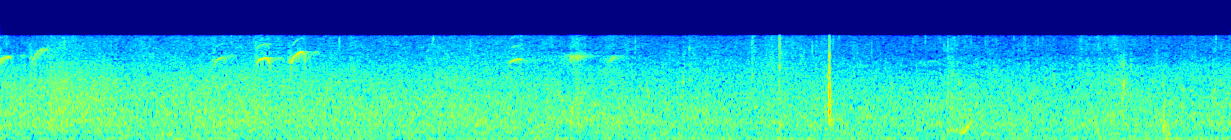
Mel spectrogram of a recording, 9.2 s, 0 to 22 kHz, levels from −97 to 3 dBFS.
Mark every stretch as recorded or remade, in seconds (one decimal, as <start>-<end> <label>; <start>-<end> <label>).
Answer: 0.0-4.0 recorded; 4.0-4.6 remade; 4.6-9.2 recorded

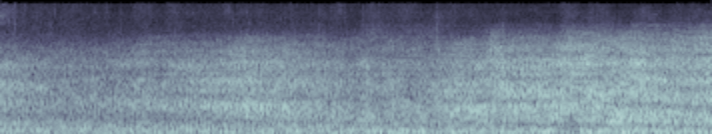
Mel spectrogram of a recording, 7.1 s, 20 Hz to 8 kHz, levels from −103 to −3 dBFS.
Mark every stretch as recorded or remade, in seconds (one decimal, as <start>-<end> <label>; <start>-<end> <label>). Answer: 0.0-3.5 recorded; 3.5-5.0 remade; 5.0-5.4 recorded; 5.4-6.3 remade; 6.3-7.1 recorded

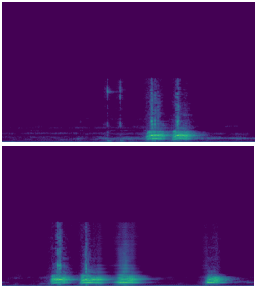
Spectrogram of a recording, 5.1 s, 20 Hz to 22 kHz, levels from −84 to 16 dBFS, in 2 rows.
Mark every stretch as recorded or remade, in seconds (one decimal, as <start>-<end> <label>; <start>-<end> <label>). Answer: 0.0-3.5 recorded; 3.5-4.6 remade; 4.6-5.1 recorded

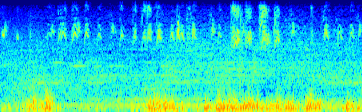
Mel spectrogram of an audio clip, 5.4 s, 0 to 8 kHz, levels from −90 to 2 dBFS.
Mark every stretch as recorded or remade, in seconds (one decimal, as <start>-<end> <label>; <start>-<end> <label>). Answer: 0.0-5.4 recorded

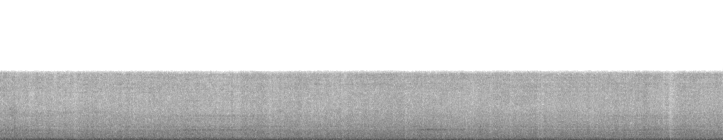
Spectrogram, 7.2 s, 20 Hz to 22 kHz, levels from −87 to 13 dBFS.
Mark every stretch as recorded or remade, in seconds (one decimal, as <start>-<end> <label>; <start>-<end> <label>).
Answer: 0.0-5.4 recorded; 5.4-6.0 remade; 6.0-7.2 recorded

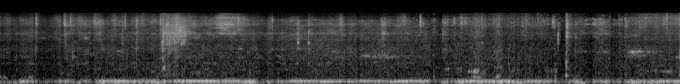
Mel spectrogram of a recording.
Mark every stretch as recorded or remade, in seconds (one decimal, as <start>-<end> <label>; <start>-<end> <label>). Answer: 0.0-4.1 remade; 4.1-6.3 recorded; 6.3-6.8 remade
